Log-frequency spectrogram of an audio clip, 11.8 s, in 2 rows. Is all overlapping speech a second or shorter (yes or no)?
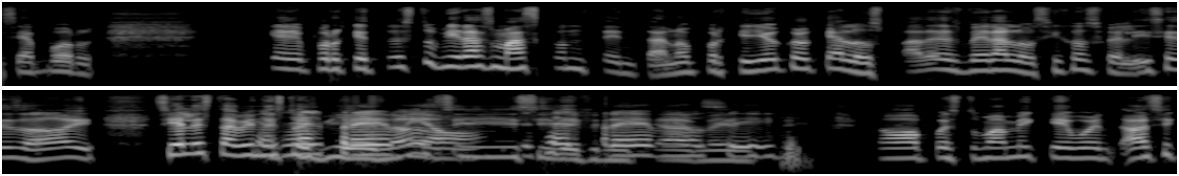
no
